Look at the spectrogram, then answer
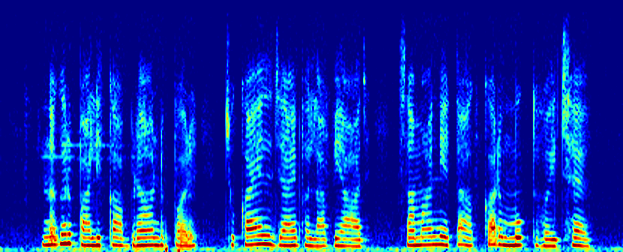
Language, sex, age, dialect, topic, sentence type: Maithili, female, 56-60, Eastern / Thethi, banking, statement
